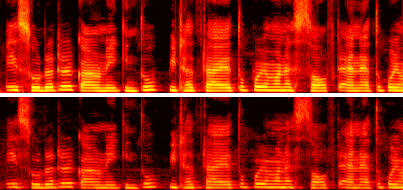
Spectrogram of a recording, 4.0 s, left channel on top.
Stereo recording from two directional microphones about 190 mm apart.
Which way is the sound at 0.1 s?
35° left (ahead or behind).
